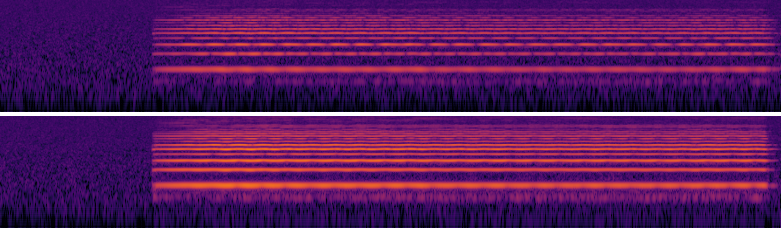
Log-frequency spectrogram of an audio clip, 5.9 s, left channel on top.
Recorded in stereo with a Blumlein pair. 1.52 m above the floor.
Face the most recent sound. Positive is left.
turn(degrees=-30)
